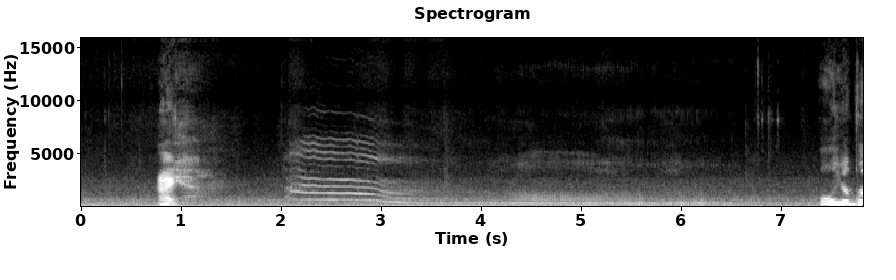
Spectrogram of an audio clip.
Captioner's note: meows then growls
